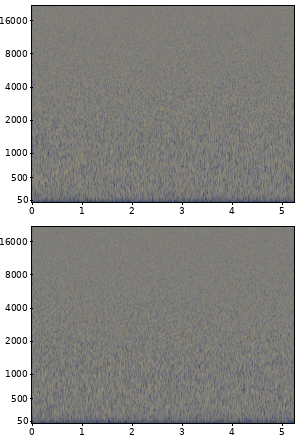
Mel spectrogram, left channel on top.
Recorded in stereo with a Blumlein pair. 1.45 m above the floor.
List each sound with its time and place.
Only background noise.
